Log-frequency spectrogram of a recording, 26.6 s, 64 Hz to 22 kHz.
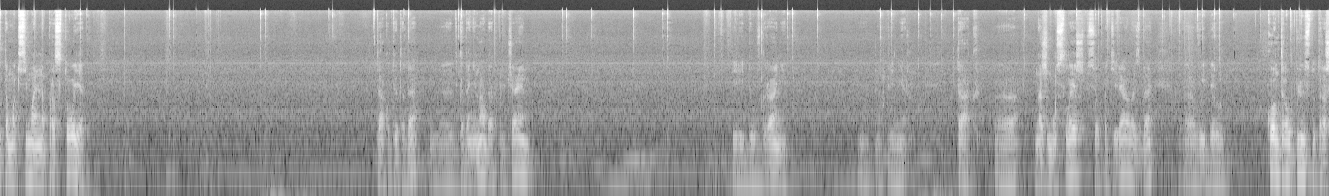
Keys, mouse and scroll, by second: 0.7 ctrl+Tab, 1.6 click, 2.5 e, 4.0 s, 6.6-8.0 drag, 8.0-9.9 right drag, 9.9 s, 11.8-13.1 drag, 13.3 click, 13.3 right click, 14.2 right click, 14.4 ctrl+Tab, 15.8-17.8 right drag, 16.4-17.6 drag, 21.0 KP_Divide, 22.2 ctrl+Tab, 23.4 ctrl+Tab, 24.5-26.0 drag, 25.8 ctrl+KP_Add.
